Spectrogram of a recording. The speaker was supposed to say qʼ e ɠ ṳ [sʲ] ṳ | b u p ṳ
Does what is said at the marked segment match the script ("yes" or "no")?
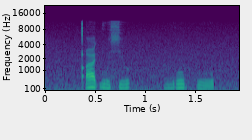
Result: yes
